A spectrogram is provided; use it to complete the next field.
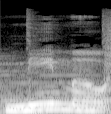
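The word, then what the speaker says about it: Mimo: of the quick tutorials when you run the Nemo app that is how you pronounce it it has various tutorials that actually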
